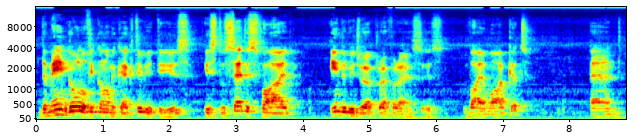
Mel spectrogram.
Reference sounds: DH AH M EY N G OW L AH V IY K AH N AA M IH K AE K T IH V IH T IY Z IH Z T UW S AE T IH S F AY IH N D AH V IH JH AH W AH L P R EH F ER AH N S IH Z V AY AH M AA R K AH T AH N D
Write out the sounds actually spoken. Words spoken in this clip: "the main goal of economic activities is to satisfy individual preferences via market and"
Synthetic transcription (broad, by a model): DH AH M EY N G OW L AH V IY K AH N AA M IH K AE K T IH V IH T IY Z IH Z T UW S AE T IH S F AY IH N D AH V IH JH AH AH L P R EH F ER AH N S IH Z V AY AH M AA R K AH T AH N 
